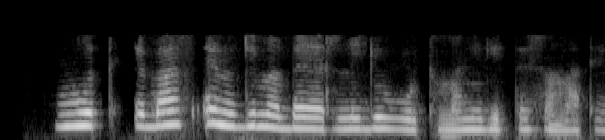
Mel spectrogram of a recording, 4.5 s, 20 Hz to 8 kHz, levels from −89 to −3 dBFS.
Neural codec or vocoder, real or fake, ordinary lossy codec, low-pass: codec, 32 kHz, 1.9 kbps, SNAC; fake; AAC, 16 kbps; 7.2 kHz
